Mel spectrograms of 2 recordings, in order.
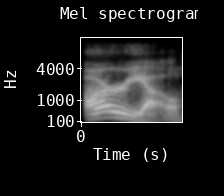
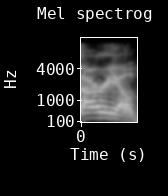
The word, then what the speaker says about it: Ariel: And actually, it's pronounced Ariel. So a lot of people think Ariel is Little Mermaid, but no, but it's Ariel. Just think like the three letters REL. Just makes it easier.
